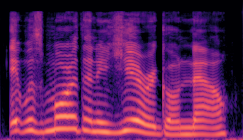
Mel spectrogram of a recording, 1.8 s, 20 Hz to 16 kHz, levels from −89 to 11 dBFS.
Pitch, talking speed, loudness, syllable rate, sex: 235 Hz, 265 wpm, -15 LUFS, 5.6 syllables/s, female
